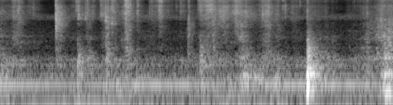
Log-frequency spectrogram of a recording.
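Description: Faint irregular scraping and clicking of cardboard template pieces being handled and cut with a utility knife, with a sharper knock about four seconds in.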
